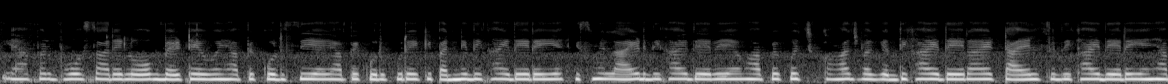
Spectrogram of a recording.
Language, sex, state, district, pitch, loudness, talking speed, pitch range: Hindi, female, Bihar, Lakhisarai, 240 Hz, -12 LUFS, 225 wpm, 235-245 Hz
